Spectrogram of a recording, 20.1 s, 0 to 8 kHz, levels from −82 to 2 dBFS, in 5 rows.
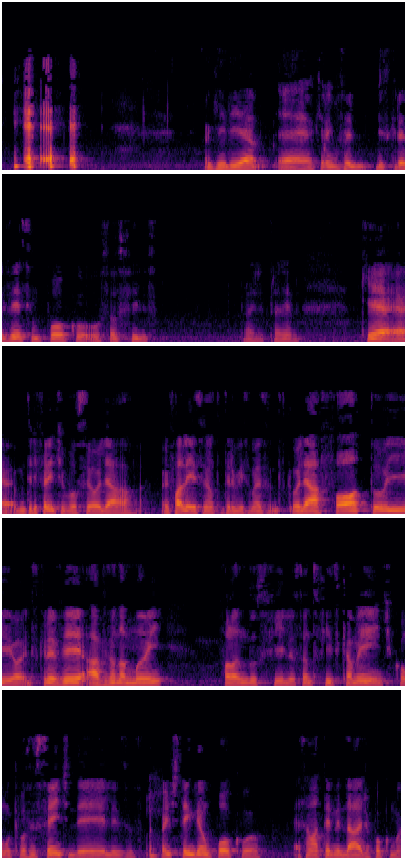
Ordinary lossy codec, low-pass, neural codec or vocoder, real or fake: MP3, 24 kbps; 7.2 kHz; none; real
